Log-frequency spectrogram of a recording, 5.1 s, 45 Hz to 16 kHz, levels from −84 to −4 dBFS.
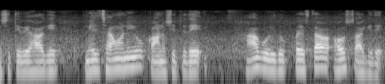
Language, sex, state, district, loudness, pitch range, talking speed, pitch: Kannada, female, Karnataka, Bidar, -19 LUFS, 110-130 Hz, 115 wpm, 120 Hz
